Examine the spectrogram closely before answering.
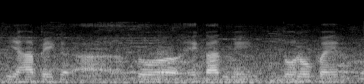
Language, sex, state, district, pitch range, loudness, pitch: Hindi, male, Maharashtra, Mumbai Suburban, 100-115 Hz, -18 LUFS, 115 Hz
